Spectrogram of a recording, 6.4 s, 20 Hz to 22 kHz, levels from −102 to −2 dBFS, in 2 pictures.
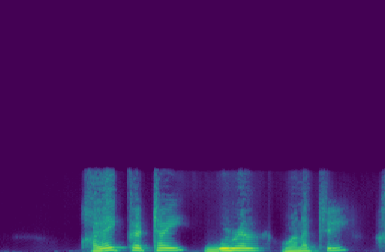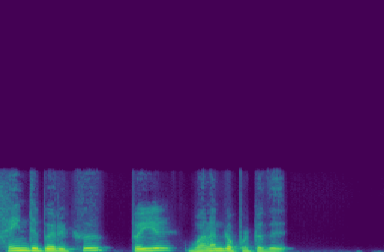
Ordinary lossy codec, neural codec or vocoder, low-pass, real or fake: none; codec, 16 kHz, 0.5 kbps, X-Codec, HuBERT features, trained on balanced general audio; 7.2 kHz; fake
